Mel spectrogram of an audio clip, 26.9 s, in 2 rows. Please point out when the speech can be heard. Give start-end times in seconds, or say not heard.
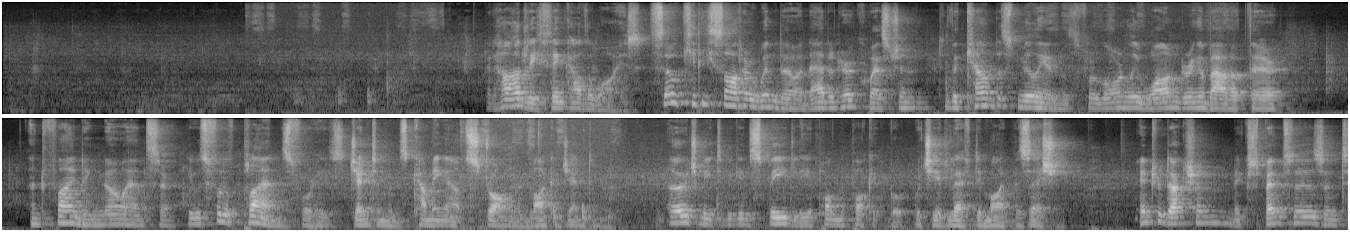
4.8-12.8, 13.5-26.8.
